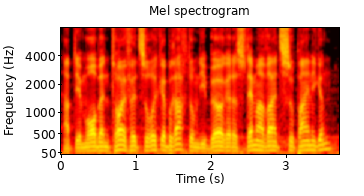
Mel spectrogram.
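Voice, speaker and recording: A man's voice: lowish voice, fast, close to an everyday voice. Man playing a stern, curt spymaster. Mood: demanding. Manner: demanding, curt. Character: stern, mocking male spymaster, commanding and terse.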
